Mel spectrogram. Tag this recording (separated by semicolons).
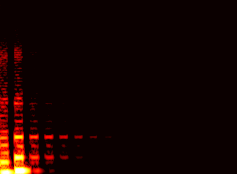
button; switch; ui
